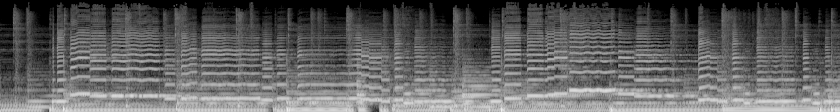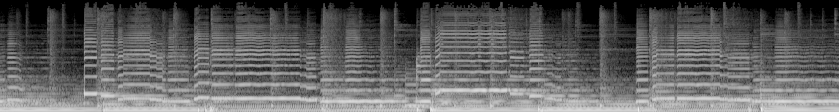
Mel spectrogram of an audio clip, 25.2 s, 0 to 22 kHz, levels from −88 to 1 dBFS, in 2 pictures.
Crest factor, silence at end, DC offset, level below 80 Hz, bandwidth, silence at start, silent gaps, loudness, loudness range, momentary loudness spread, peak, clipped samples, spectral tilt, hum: 14 dB; 0 s; under 0.1%; -20 dBFS; 17 kHz; 0 s; none; -17 LUFS; 1 LU; 4 LU; 0 dBFS; under 0.1%; -6 dB/octave; none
